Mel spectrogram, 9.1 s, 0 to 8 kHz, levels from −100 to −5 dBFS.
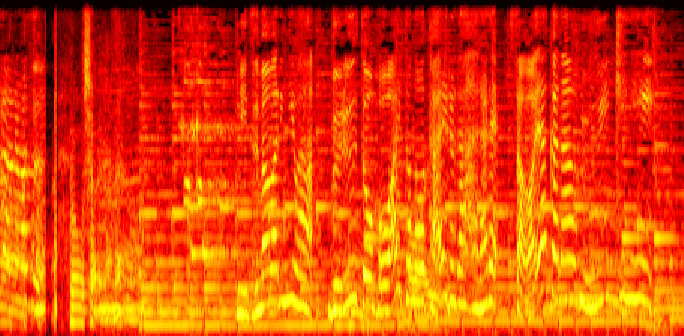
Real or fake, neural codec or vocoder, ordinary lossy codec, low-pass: real; none; Opus, 64 kbps; 7.2 kHz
